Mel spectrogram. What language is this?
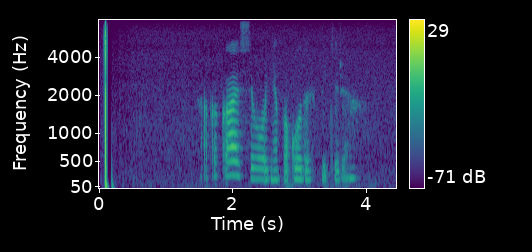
Russian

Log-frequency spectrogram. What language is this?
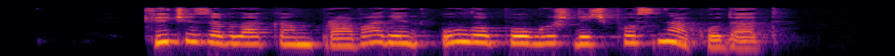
Mari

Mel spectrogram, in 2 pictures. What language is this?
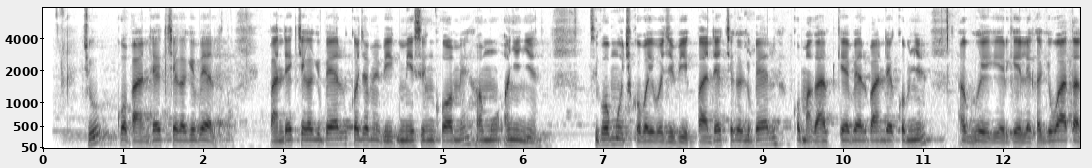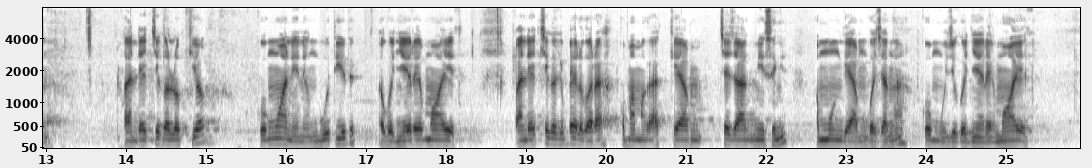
Kalenjin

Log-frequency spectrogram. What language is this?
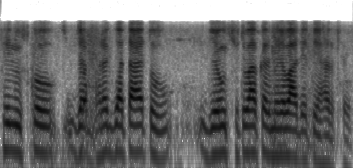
Hindi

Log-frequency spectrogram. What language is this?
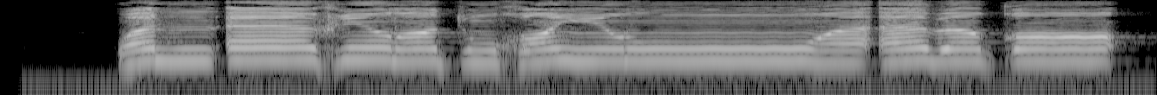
Arabic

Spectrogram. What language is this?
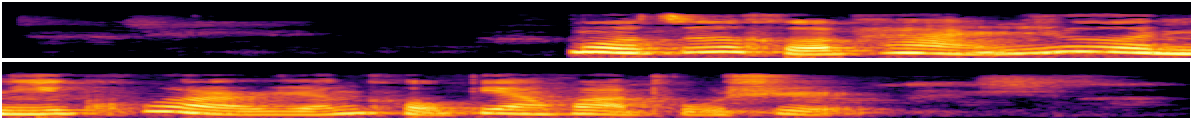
Chinese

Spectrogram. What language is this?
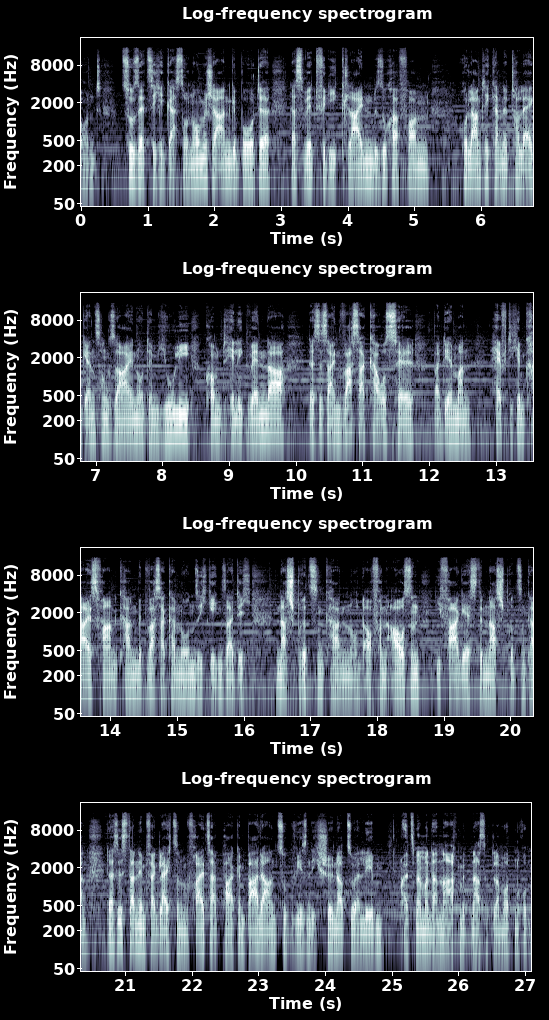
German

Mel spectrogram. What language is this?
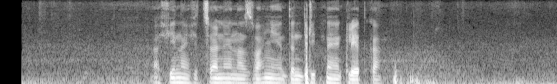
Russian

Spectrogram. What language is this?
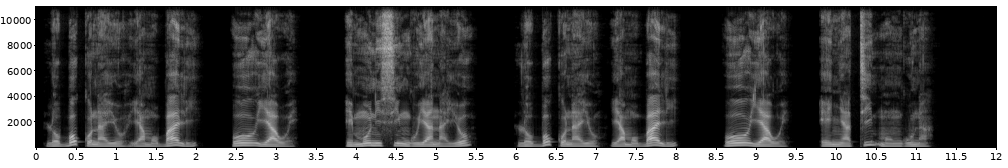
Lingala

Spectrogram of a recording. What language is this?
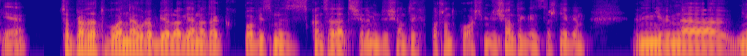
Polish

